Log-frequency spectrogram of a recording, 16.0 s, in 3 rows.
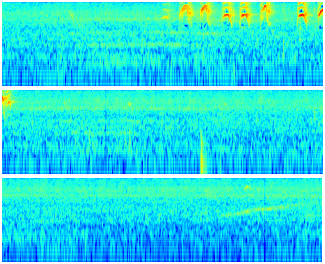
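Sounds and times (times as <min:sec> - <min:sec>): songbird chirping: 0:00.6 - 0:09.3.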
